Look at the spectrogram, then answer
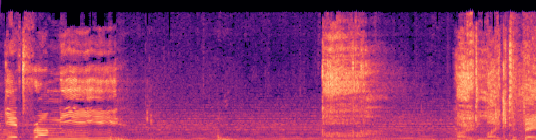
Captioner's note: gulp, gulp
